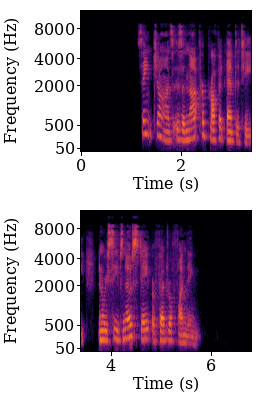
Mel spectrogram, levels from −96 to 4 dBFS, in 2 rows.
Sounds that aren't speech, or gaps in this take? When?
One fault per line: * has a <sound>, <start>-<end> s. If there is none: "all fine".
all fine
